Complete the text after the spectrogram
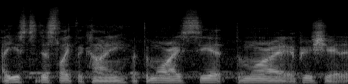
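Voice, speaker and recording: A man talks at a fairly quick pace with a very deep, low pitch. Background noise is noticeable behind him. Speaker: web series host. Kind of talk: casual talk to camera.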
